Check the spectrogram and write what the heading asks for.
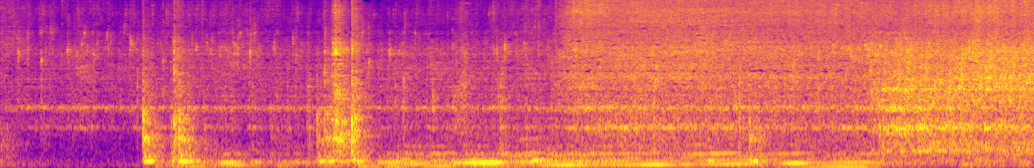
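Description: Raw chicken pieces going into hot oil in a pot: a few light knocks of a metal fork against the pot, then the oil starts sizzling about four seconds in, growing louder near the end.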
